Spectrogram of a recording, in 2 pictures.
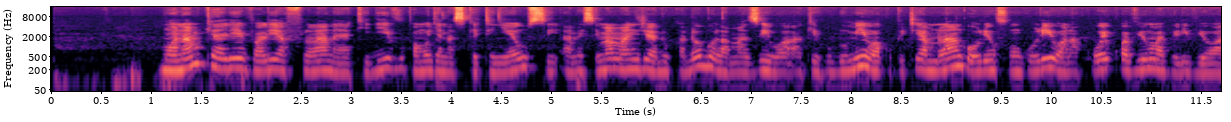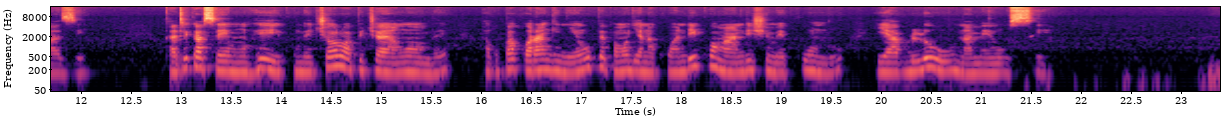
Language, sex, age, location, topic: Swahili, female, 36-49, Dar es Salaam, finance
